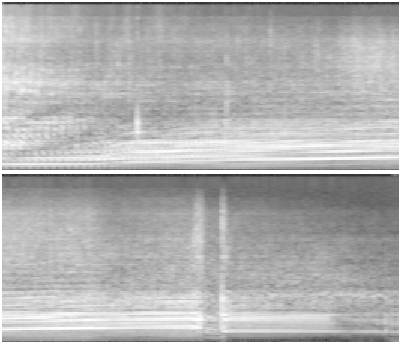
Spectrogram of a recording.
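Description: A loud engine revs steadily upward in pitch for several seconds, with a sharp gear-change blip near the end before the sound eases off.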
